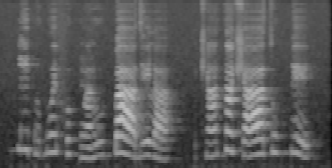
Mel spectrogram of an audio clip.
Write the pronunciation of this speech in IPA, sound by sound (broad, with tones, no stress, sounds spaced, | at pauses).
ɡ͡b ĩ˦ ɓ ɨ˨ ɡʷ e˦ f ə˧ kʷ ã˨ ɣ u˧ ɡ͡b aː˦˨ d e˧ l a˨ | t͡ʃ ã˨˦ t ã˦ ʃ aː˨˦ t u˦ ɡ͡b e˦˨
